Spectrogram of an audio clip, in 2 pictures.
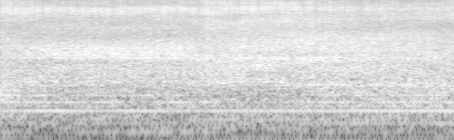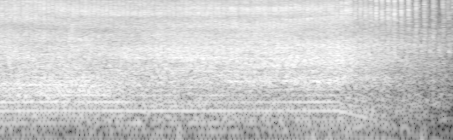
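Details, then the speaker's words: Small engine that sat all winter, primed about five times: hums at a smooth, steady pace for several seconds, then winds down cleanly at shutoff; a healthy run. "actually works pretty good"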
